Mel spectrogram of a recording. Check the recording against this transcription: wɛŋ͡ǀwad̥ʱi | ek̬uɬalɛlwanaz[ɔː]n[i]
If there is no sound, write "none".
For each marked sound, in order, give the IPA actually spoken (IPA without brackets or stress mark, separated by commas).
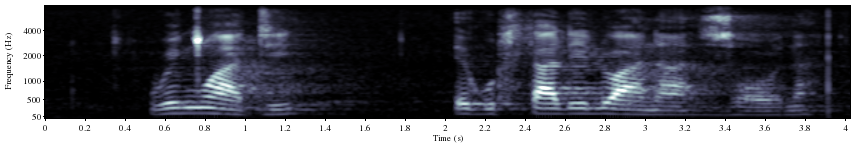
ɔː, a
